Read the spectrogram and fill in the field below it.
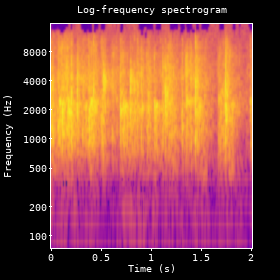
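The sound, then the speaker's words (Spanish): A crowd applauds the pastor steadily for about two seconds, a dense, crackling wash of many hands clapping at once with a slight dip near the end before picking up again. No one speaks. “Vamos a dar un aplauso a la pastora, ¿ven?”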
